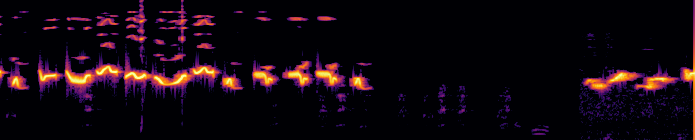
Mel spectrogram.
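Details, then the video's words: Creamy-bellied thrush pouring out a fast warbled string of short whistled notes, twisting up and down, then falling silent before a softer, lower burst of a few notes at the end. "Zorzal Chalchalero Canto - Creamy-bellied Thrush Song - Turdus Amaurochalinus"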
